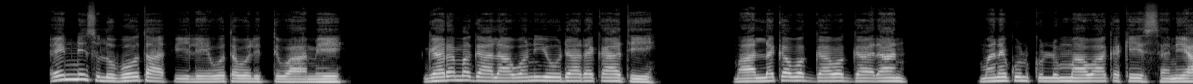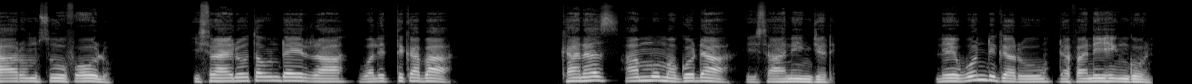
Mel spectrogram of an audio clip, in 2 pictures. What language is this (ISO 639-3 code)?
orm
